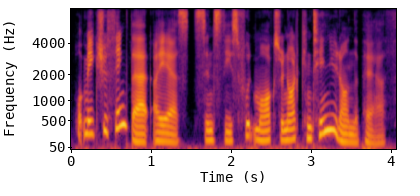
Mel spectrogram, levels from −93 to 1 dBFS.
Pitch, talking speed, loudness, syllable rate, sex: 170 Hz, 235 wpm, -19 LUFS, 6.2 syllables/s, female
